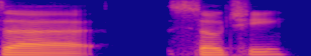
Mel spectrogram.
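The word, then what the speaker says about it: Xochitl: And a newcomer, I don't know how to pronounce her name, so I'm just gonna go for it. It's Sochi.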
